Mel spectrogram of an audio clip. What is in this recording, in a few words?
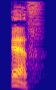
"f", us guy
